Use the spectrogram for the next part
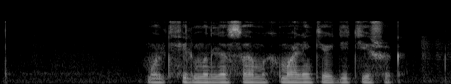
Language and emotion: Russian, neutral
